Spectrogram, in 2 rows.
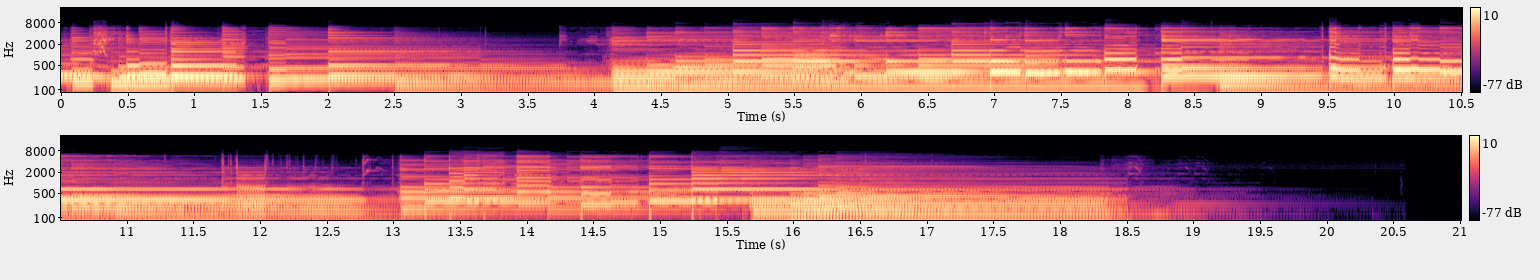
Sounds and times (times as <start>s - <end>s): Music: 0.0s - 19.8s.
